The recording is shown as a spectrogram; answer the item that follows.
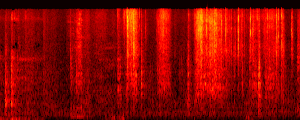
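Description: Spatula sliding under baked cookies on a parchment-lined baking sheet, with soft, intermittent crinkling of the paper and light scrapes as the cookies are lifted off.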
